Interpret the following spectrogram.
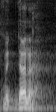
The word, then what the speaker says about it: McDonough: Charles McDonough? Is it McDonough or McDonough? I thought you guys were from Joplin. It's McDonough.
